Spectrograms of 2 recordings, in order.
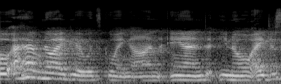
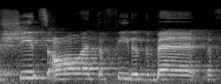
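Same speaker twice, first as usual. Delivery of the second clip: normal talking voice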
